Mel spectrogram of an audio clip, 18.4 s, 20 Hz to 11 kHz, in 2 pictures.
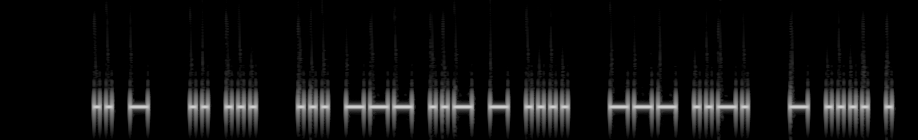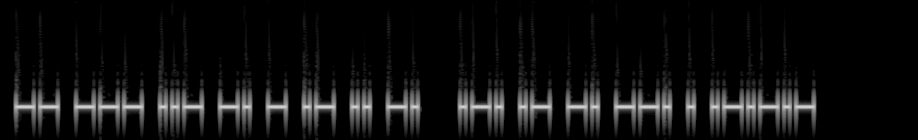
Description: Morse code, heard as a keyed tone, about 20 wpm, 700 Hz. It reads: IT IS SOUTH OF THE MOUNTAIN RANGE.
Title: Sentences from Top 1000 Words - Review Part 4 - 20wpm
